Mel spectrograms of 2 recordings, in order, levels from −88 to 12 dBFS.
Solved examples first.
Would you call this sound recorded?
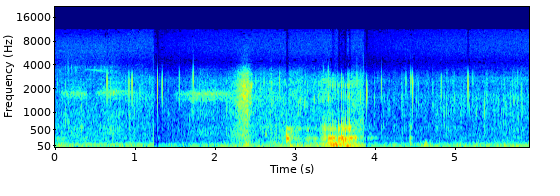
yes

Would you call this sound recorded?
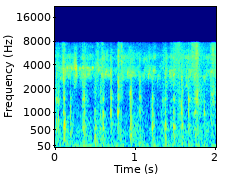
no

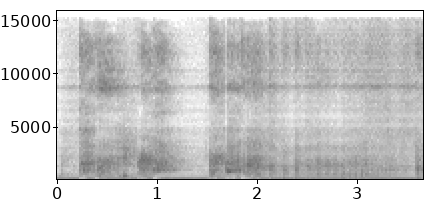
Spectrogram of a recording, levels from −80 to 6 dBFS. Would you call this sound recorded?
no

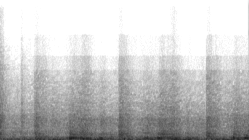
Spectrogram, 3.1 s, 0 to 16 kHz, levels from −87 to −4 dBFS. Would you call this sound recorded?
no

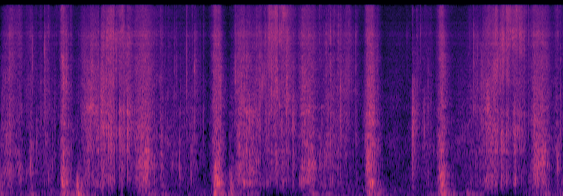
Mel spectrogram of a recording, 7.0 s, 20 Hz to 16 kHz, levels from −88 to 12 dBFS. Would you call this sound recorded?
no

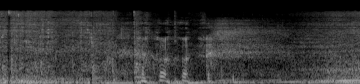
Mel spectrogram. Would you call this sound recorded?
yes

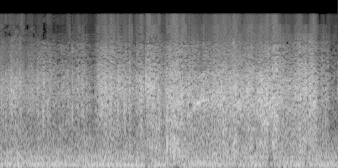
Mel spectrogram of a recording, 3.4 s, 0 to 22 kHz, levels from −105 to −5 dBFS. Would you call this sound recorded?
yes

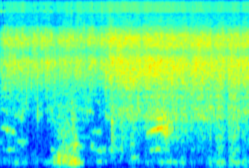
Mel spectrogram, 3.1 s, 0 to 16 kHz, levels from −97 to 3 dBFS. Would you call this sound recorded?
yes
